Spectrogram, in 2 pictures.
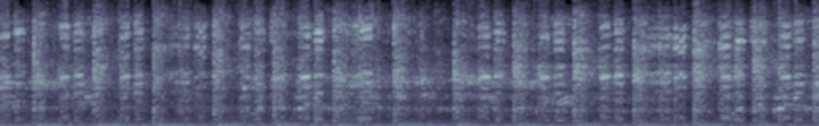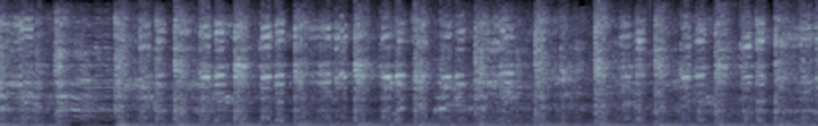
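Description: Loud electronic dance music with very deep bass and a steady beat, played through a large DJ speaker rig during its sound test. The music cuts out briefly about six seconds in.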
